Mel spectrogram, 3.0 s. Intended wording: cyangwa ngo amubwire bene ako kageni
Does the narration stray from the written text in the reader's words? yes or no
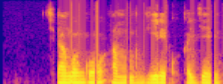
yes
